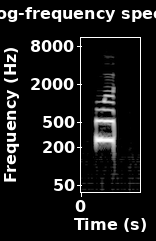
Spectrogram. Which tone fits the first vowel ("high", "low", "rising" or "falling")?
high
